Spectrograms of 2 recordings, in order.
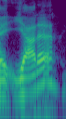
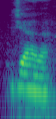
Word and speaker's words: Jada: Is it Yada? Am I pronouncing it right? It's Jada, isn't it?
